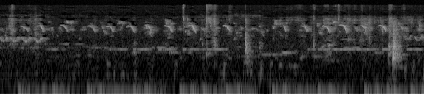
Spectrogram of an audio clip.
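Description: Small birds chirping: a steady run of short, falling high chirps, about three a second, with a wavering warbled note in the first second, over a low rumble. A single short knock sounds near the end.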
